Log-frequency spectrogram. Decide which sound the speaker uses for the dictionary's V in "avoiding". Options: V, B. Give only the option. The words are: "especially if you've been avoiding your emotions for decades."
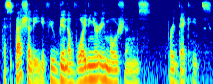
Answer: V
